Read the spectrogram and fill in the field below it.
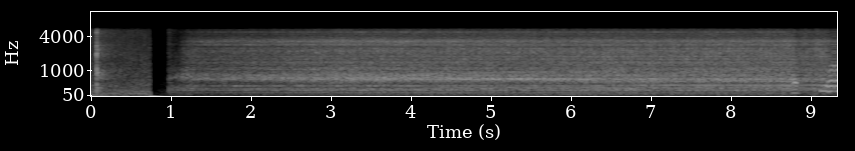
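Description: A Pacemaker metal lathe spins at 200 RPM with an air blast nearby, a steady continuous mechanical hum and whir holding loud and even for several seconds after a brief start-up.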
